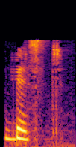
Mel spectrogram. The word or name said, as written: bist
